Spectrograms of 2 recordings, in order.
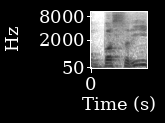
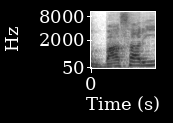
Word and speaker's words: بصری: یاد رکھیے گا کہ جب آپ اس کو تلفظ کریں گے تو باساری نہیں کریں گے، سواد کے اوپر زبر نہیں پڑیں گے۔ اگر آپ نے سواد کے اوپر زبر پڑا، باساری بن گیا، تو اس کا معنی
